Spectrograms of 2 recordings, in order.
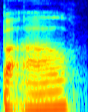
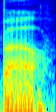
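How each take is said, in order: First: A glottal stop splits the word in the middle. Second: The word runs smoothly with no glottal stop. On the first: This is the original pronunciation of the name. "it should be pronounced Baal" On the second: This is how the fictional planet is pronounced. "doesn't have the glottal stop in the middle"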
